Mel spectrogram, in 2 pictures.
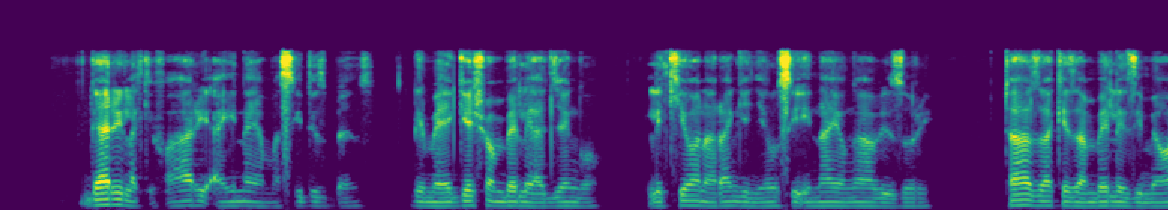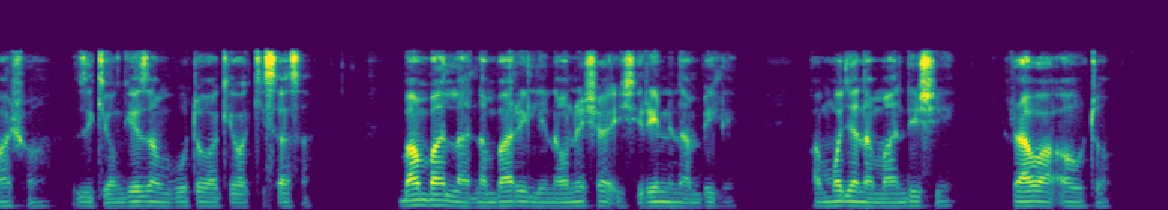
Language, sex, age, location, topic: Swahili, male, 25-35, Nairobi, finance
